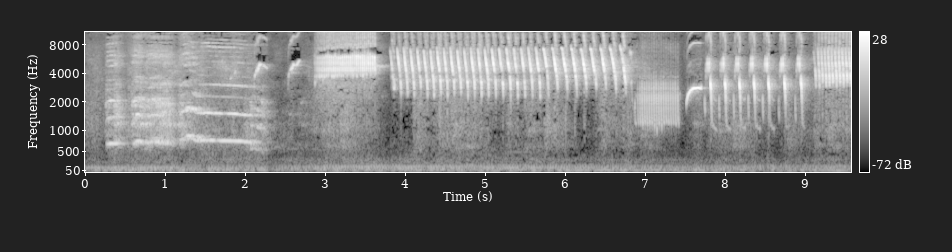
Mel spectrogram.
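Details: Local canary tutor song in a long rolling sequence: low warbled notes, then bright high trills, a drawn-out rapid pulsed roll, a lower buzz and quick repeated sweeps.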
